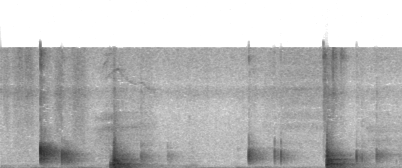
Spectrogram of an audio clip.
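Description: Pool balls clacking together as they are gathered into the rack by hand: three sharp clacks, about half a second in, at about a second and after three seconds, with a few lighter ticks in between.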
